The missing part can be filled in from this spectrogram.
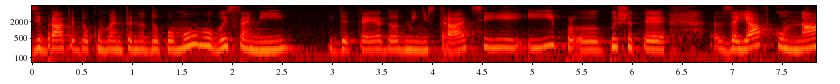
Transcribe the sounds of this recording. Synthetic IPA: zʲibɾɑt̪ɪd̪ɔkʊmɛnt̪ɪnɐd̪ɔpɔmɔɦʊʋɪsɐmʲi | id̪ɛt̪ɛd̪ɔɐd̪mʲinʲist̪ɾɑt͡sʲijiippɪʃet̪ɛzɐjɑwkʊnɐ

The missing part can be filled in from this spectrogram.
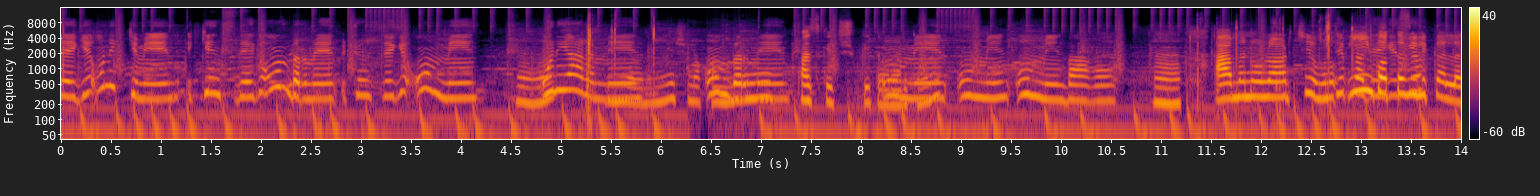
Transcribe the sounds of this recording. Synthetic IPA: eɡʲɪonɪkʲːɪmɪnɪkʲːɪnt͡ʃʰɪ̥sɪd̪eɡʲɪonbɪɾmɪnʊt͡ʃʰɪnt͡ʃɪsɪd̪eɡʲɪʔonmɪn | hãonjaɾɪmːɪjnaɾɪmːeʃʊnɑqʰonbɪɾmɪnpʰaskʲat͡ʃʰʊ̥ʃɪ̥p̚kʲet̪ʰanɾmɪnonmɪnonmɪnbaʁɨ | hãamɪnʊlaɾt͡ʃʰɪmʊneŋkʰɔt̪ːabilɪkʲːalːa

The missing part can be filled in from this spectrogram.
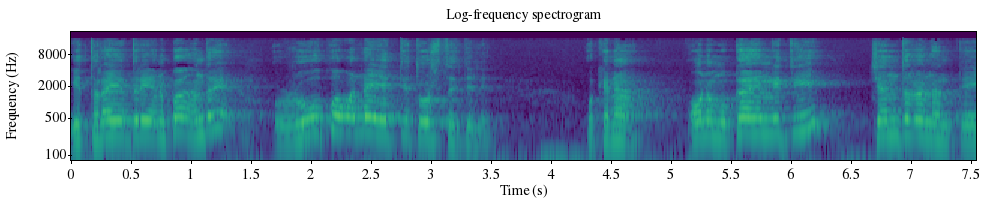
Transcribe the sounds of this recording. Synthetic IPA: iːt̪ʰɐɾɐid̪ɐɾeeːnɐpaɐnd̪ɐɾe | ɾuːpɐʋɐnːɐjɐt̪ːit̪oːɾist̪ɐjt̪ilːi | oːkenaː | ɐʋɐnɐmukʰaːɦɐŋɡɐt̪it͡ʃɐnd̪ɾɐnɐnt̪e

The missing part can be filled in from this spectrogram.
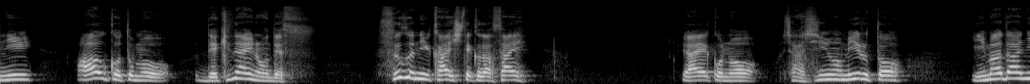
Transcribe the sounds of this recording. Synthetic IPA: ɲ̟i | aɯ̟ko̞t̪o̞mo̞ | d̪e̞kʲinaino̞d̪e̞sɨ̥ | sɨɡɯ̟ɲ̟ikaiɕi̥t̪e̞kɯ̟d̪asai | jaiko̞no̞ | ɕaɕĩɰ̃o̞mʲiɾɯ̟t̪o̞ | imad̪aɲ

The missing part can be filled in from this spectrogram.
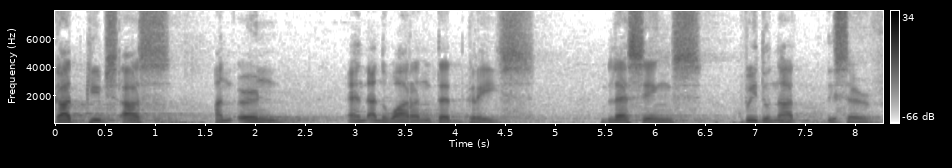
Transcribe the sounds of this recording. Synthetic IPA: ɡ̥ad̪̚ɡɪvsɐsʔãnɛɹnd̪ | ʔɛ̃nd̪ãnwaɾãnt̪ɛd̪̚ɡɾejs | blɛsɪ̃ŋswid̪unat̪̚d̪ɪsɛɹv

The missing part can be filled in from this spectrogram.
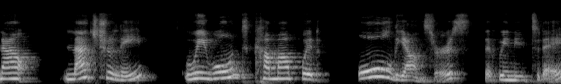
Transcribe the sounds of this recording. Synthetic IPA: naʊ | næt͡ʃɹl̩ˠi | wiwõʊ̃nkʰʌ̃mʌpʰwɪð | ɔlˠðiæ̃nsə̰˞z̥ðɨt̚winid̚tʰɨdḛɪ

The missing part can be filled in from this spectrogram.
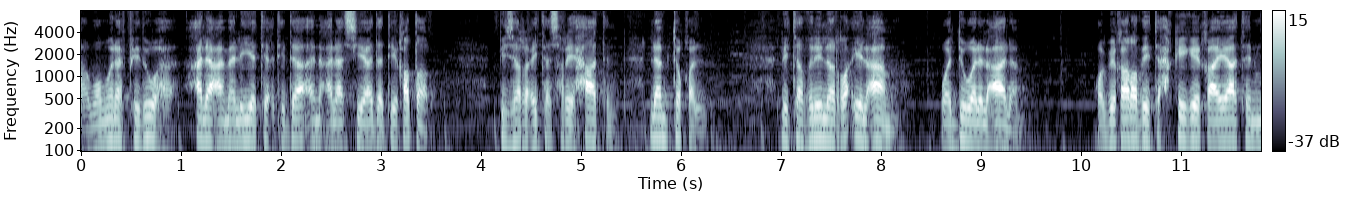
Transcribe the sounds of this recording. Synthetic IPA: wɪmʊnafːɪðuːɦaʕalaʕamalɪjːaɪʕt̪ɪd̪aːʔʕalasɪjaːd̪aqɑt̪ˤɑɾˤ | b̥ɪzaɾˤʕit̪asɾiːħaːt̪lamt̪ʊqɪl | lɪt̪ɑðˤliːlɪrˤːɑʔjɪlʕaːm | wɪd̪ːʊwalɪlʕaːlam | wɪbɪɣɑɾˤɑðˤit̪aħqiːqiɣaːjaːt̪m

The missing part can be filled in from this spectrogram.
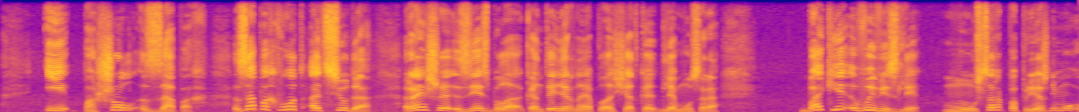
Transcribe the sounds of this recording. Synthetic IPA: ipɐʂolˠzapə̰x | zapəxvo̞t̪ɐt̪sʲud̪əranʲʂɨzʲdʲes̬ʲbɨlˠakɐnt̪ejnʲɪrnəjəplˠɐɕːat̪kəd̪lʲɐmusəɾə̰ | bakʲɪvɨvʲɪzʲlʲɪ | musərpɐpɾʲe̞ʐnʲɪmʊ

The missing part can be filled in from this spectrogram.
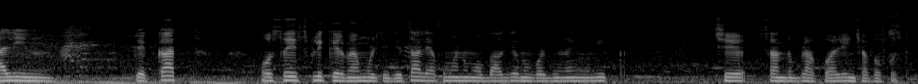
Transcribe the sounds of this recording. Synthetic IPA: alin | ple̞kat̪ | osəeksplikjelmajmult̪ed̪e̞t̪alijakumanuməbaɡjewnuvo̞rbimnojnimik | t͡ʃe̞saɨnt̪ɨmplat̪̚kualint͡ʃeafəkṵt̪

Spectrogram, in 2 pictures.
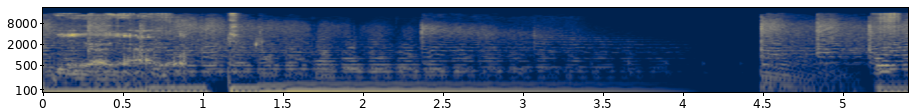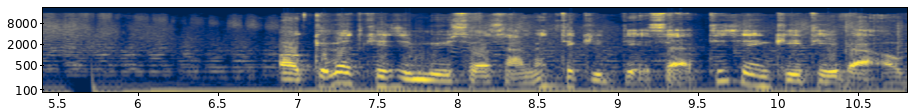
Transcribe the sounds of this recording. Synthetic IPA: d̪ejaja̰ːlɒ̰t̪ː | ɒkøvɛt̪kɛzøːmyːsɒɒsa̰ːmmɛt̪ːɛkint̪ːḛːsɛt̪izɛŋkeːt̪eːvɛ̰ʔɒ

